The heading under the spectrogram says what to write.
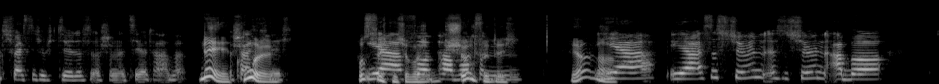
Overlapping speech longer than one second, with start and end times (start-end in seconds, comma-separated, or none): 3.6-5.2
